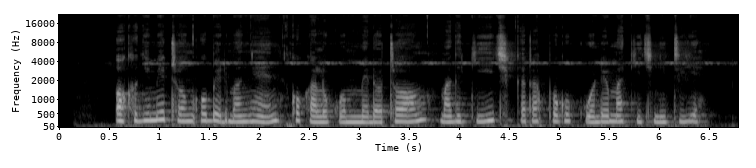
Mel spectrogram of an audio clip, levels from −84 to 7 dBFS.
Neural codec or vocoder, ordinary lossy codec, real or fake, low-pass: vocoder, 44.1 kHz, 128 mel bands every 512 samples, BigVGAN v2; none; fake; none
